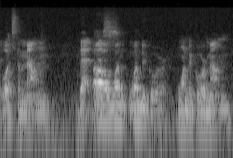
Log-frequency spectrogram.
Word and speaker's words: Wundagore: What's the mountain that this Wundagore. Wundagore mountain? It's probably Wundagore because Yeah, German. there's a W. But yeah, So I pronounce it Wundagore.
